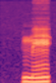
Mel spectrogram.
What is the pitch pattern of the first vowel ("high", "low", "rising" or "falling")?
high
